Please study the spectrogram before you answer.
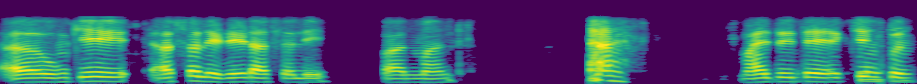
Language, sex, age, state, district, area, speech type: Goan Konkani, male, 30-45, Goa, Murmgao, rural, conversation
